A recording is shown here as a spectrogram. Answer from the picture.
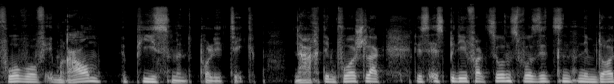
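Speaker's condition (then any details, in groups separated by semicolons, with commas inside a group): No condition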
